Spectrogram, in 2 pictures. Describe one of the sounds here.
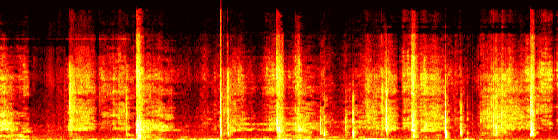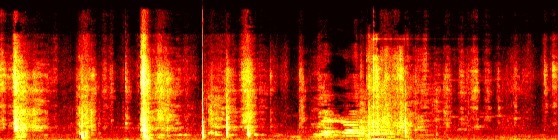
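Dry clay crumbles and crunches as hands squeeze it, close up.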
